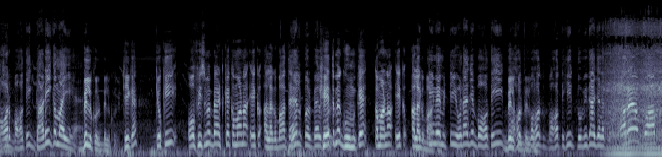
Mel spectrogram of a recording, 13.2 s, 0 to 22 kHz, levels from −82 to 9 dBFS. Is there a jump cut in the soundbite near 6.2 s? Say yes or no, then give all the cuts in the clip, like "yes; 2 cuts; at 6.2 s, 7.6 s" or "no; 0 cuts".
no; 1 cut; at 12.2 s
